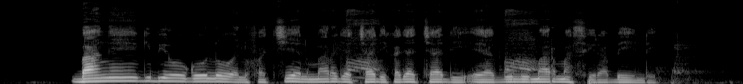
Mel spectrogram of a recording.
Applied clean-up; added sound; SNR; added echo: none; Fart; 15 dB; none.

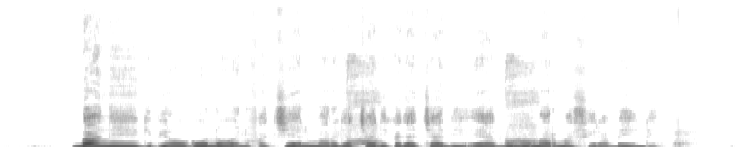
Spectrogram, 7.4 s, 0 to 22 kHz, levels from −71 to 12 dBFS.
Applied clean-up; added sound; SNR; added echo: classical method log-MMSE.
